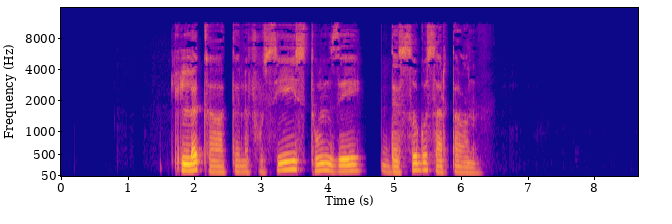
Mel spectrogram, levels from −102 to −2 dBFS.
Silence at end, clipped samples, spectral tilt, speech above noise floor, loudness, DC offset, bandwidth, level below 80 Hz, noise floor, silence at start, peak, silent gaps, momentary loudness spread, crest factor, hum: 2.35 s; under 0.1%; -5.5 dB/octave; 54 dB; -22 LUFS; under 0.1%; 11.5 kHz; -70 dBFS; -76 dBFS; 1.7 s; -2 dBFS; 4.58-4.79 s; 17 LU; 22 dB; none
